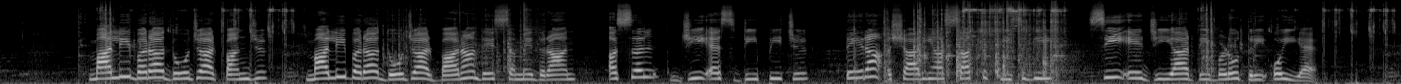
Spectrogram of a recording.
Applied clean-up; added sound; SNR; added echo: none; Coin (dropping); 13 dB; none.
